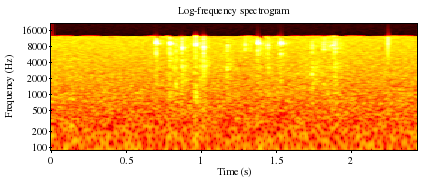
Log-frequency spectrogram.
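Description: Light clicks of a computer keyboard and mouse, scattered through the second half, over a steady low electrical hum.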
